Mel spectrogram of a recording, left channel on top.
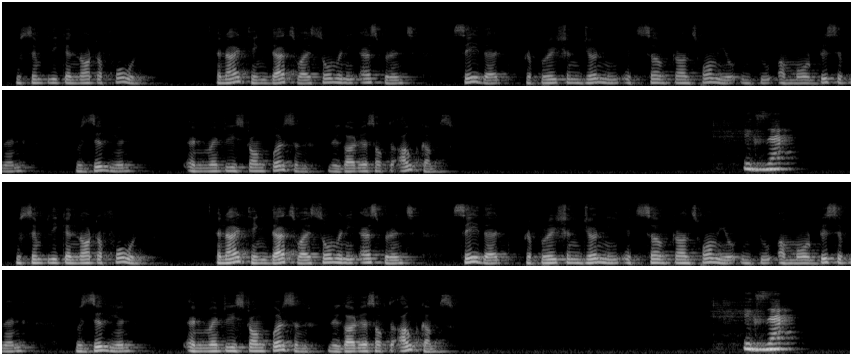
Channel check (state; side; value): quieter; left; 6.1 dB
